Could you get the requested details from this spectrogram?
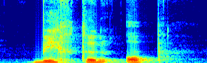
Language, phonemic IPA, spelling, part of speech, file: Dutch, /ˈbixtə(n) ˈɔp/, biechtten op, verb, Nl-biechtten op.ogg
- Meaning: inflection of opbiechten: 1. plural past indicative 2. plural past subjunctive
